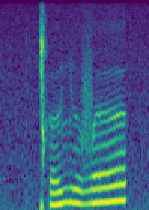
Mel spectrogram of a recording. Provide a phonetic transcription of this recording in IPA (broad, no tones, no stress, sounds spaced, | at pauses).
ǀʰ ɵ ʎ ɯ v əː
